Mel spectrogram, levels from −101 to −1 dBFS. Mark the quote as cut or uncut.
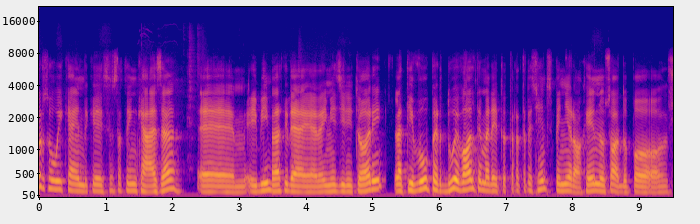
cut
